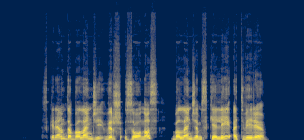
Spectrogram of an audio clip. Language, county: Lithuanian, Vilnius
